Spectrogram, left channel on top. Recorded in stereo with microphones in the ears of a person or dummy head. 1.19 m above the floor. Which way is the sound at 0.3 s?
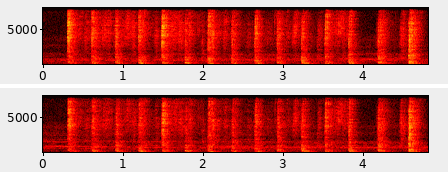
40° left (ahead or behind).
